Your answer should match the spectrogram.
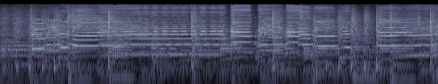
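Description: Blues band recording with a harmonica playing long held notes that bend, over bass and drums.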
